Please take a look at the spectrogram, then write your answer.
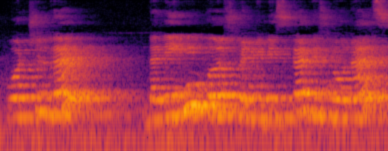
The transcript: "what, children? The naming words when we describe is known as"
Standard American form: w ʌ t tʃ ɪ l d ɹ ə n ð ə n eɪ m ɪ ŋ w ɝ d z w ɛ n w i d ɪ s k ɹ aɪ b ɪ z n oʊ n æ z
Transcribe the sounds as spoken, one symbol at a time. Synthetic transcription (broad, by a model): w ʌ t tʃ ɪ l d ɹ ə n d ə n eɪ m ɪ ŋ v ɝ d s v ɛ n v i d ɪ s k aɪ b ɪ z n oʊ n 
